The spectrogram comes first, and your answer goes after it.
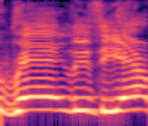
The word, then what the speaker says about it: Luzier: excited to be here i am talking to ray Luzier might pronounce that right that's right you love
